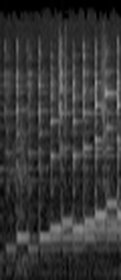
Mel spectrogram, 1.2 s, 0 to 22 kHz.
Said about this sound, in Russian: Оп, это мой будильник напоминает, что вот сейчас конкретно 2 часа наступило, и время мне идти на тренажер.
